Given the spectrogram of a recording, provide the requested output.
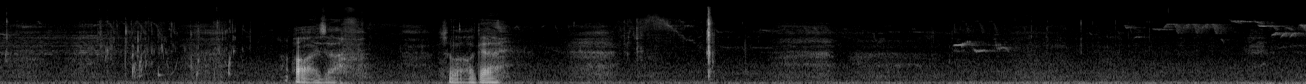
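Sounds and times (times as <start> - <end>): birds chirping: 0.0 - 13.0
sharp click: 6.3 - 7.5.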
